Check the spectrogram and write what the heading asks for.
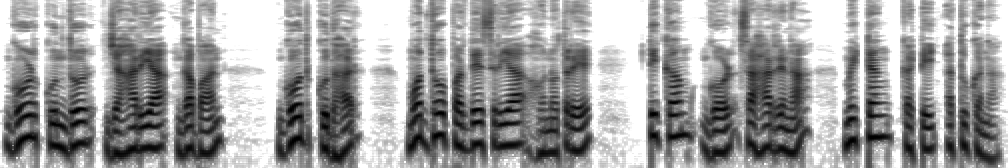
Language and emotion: Santali, neutral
